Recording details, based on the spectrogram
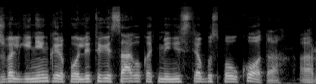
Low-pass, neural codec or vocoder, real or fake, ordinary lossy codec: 19.8 kHz; none; real; Opus, 24 kbps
